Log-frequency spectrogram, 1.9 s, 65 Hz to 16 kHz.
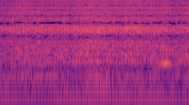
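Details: Citroën C4 hatch 2010 2.0 after 50k service with heat exchanger and belt kit replaced: smooth, even idle with steady hum and no knocks, ticks or misses; engine runs healthy.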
